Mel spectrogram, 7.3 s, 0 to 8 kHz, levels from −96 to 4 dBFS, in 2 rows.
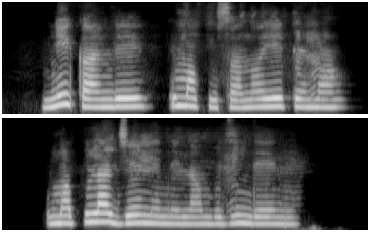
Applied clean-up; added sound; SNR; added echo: neural mask model Resemble Enhance denoiser.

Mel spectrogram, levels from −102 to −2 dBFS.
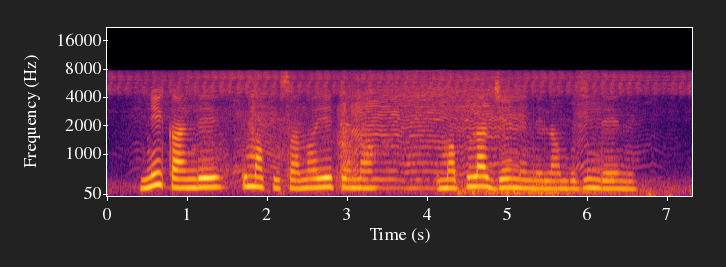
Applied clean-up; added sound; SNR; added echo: none; Thunder / Cricket + Motorcycle; 15 dB; none.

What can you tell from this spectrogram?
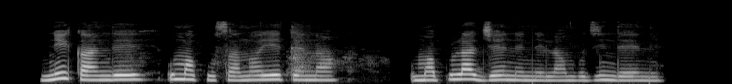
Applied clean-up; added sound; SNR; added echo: none; none; none; none.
